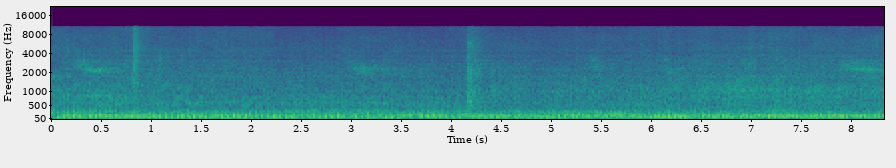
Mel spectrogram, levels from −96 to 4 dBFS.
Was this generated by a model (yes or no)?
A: yes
